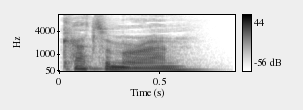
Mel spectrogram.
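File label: "catamaran", British English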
